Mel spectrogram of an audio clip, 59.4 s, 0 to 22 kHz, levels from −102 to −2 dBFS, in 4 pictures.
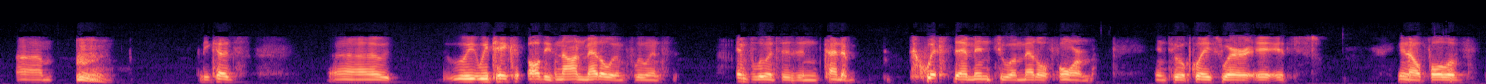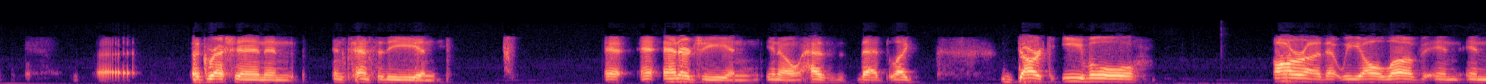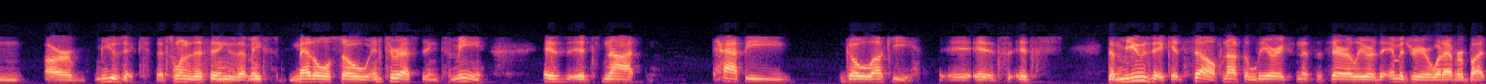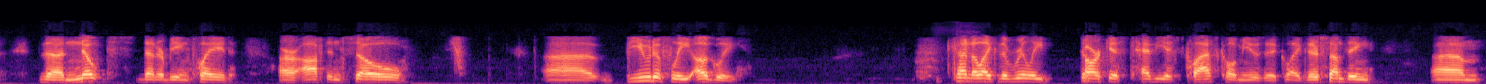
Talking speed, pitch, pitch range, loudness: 110 wpm, 130 Hz, 120-155 Hz, -18 LUFS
